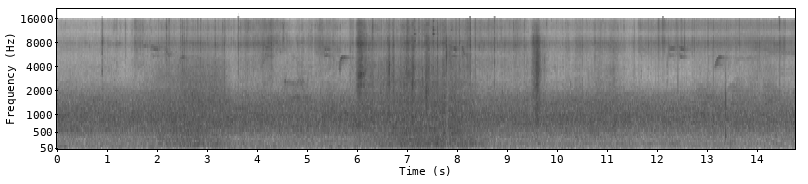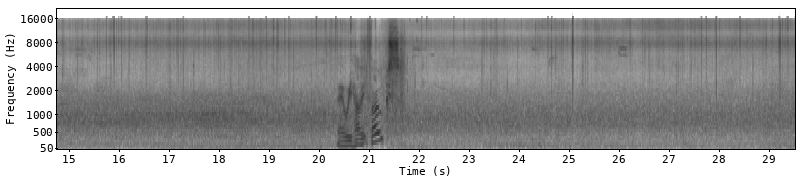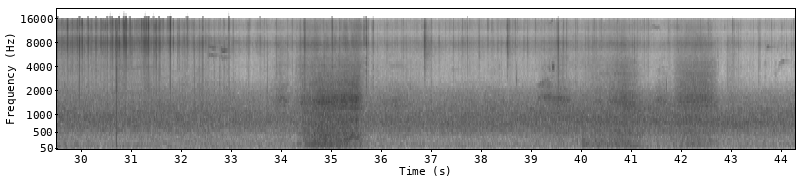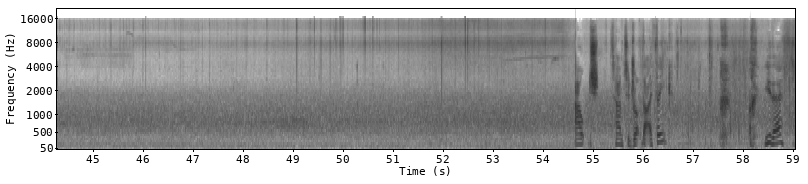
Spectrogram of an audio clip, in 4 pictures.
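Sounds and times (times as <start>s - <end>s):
tinder hissing and crackling: 0.0s - 59.0s
rush of air: 0.1s - 32.6s, 33.2s - 37.8s, 38.7s - 43.5s.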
